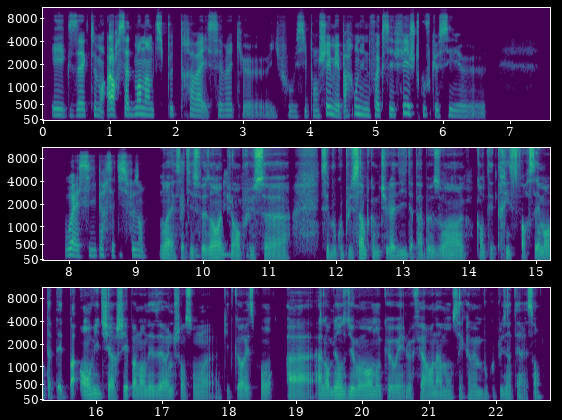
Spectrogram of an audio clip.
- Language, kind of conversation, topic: French, podcast, Comment la musique influence-t-elle tes journées ou ton humeur ?
- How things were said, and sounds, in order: throat clearing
